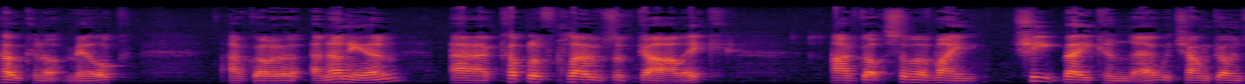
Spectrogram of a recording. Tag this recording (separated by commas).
Speech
